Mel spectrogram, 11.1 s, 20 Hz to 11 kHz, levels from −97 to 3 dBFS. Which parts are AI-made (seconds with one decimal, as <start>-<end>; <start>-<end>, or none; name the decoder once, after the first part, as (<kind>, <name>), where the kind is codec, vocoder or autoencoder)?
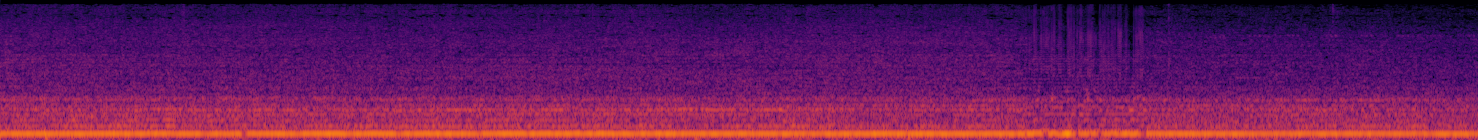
7.7-8.6 (vocoder, BigVGAN v2)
